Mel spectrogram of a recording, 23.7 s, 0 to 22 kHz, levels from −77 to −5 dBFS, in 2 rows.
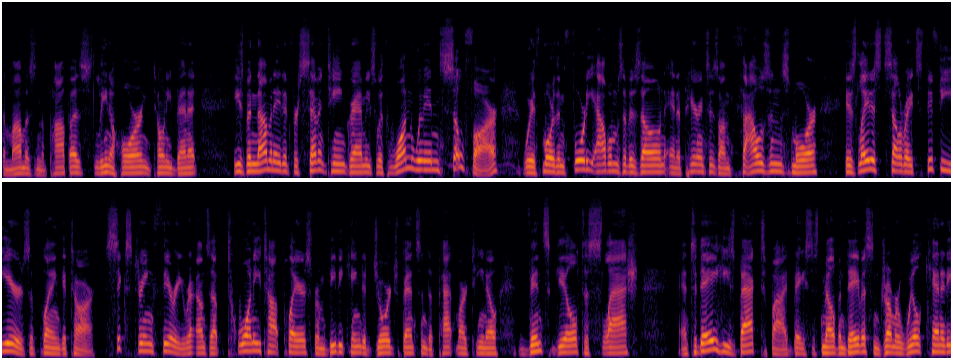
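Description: At 5.23 to 5.30 s, and again at 14.23 to 14.32 s, a short stall from a late packet stretches the last sound by 39 ms, then 61 ms, while waiting. Nothing is lost, but the spectrogram shows frozen horizontal bands and the waveform a repeated cycle. From 10.09 to 10.50 s, a jitter buffer speed-up trims pitch-period slices, about 70 ms in all. The audio runs at 113% speed at unchanged pitch, with unchanged waveform periodicity and tightened spectral events.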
